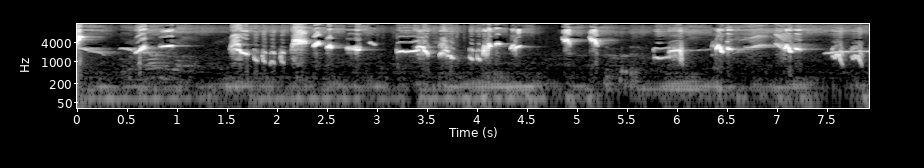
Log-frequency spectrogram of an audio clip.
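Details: Oriental magpie-robin in highly emotional song, varied whistled notes, downward slurs and scratchy chatter in quick succession, ending on a long level whistle.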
